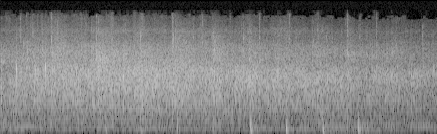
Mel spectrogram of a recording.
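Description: A church congregation at a worship service claps and applauds together, a dense, steady wash of clapping heard from within the room, with a few louder claps standing out.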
